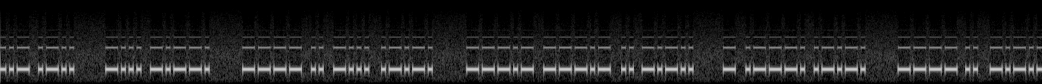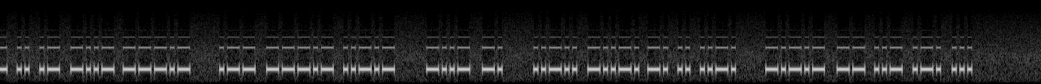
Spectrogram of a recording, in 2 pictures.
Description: Morse code (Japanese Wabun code), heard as a keyed tone, hand-sent with a paddle, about 31 wpm, 710 Hz. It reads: … ハル ゴハン スズキ ムセン ゴザイマス ヤスミ マタ トモダチ サヨウナラ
